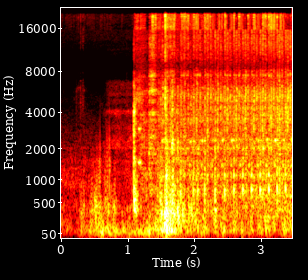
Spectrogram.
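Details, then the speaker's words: Traditional launch boat engine, first start after sitting, temporary water and gas tank: brief crank, catches in about a second, settles into steady even idle, a bit shaky as mounts need adjusting; normal start and idle. "running really nice a bit shaky because we gotta change uh i mean adjust the mounts a little bit"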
